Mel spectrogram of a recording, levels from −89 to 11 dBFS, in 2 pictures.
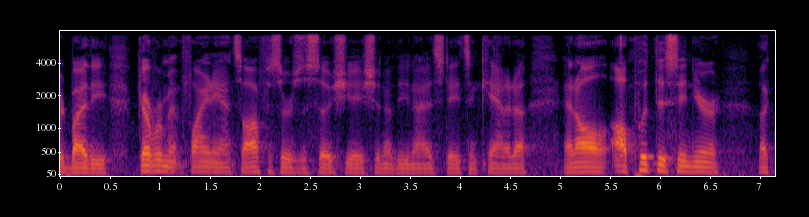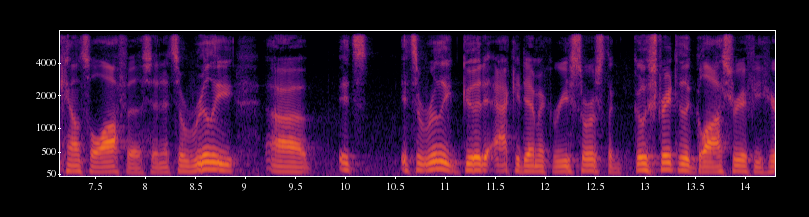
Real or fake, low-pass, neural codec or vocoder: fake; 7.2 kHz; vocoder, 44.1 kHz, 128 mel bands every 256 samples, BigVGAN v2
